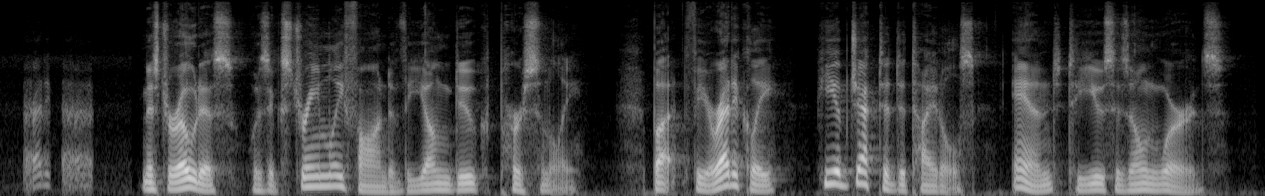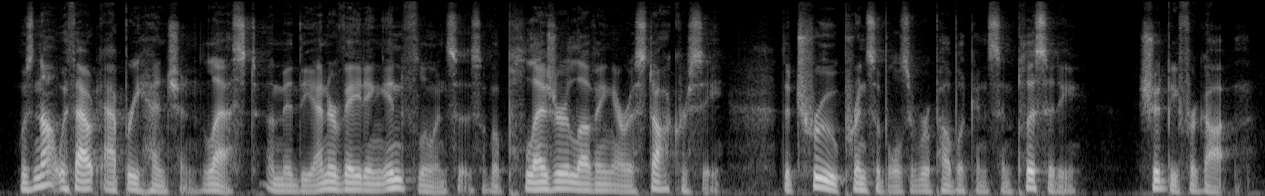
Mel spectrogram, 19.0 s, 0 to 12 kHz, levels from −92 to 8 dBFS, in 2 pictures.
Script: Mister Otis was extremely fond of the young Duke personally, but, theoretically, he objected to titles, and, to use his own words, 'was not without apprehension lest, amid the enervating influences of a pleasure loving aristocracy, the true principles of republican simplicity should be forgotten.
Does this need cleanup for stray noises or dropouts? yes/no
yes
